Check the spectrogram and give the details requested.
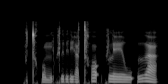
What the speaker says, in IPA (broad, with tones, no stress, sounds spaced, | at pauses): tʰ o˩˦ m k r i˨˩ a̯ tʰ ɔ˥˩ ʔ k l eː˧ w ʔ ɯ˥˩ a̯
